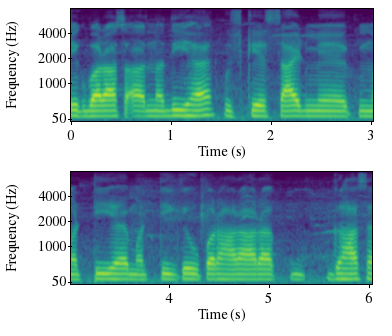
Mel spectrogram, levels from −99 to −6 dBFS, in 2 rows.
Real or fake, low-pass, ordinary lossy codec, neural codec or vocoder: real; none; none; none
